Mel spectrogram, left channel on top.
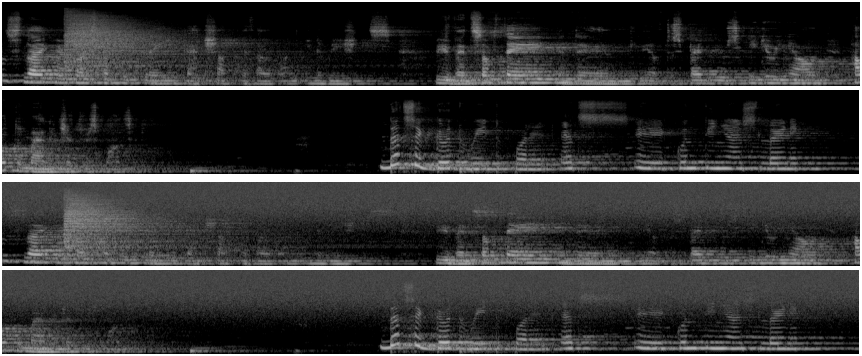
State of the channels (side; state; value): right; noise; hiss, 2 dB below the sound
